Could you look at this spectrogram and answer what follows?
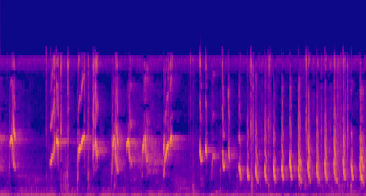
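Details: Young long-tailed shrike learning its song from master recordings and showing off the material it has picked up: high thin whistles, then a fast even run of sharp chirps.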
